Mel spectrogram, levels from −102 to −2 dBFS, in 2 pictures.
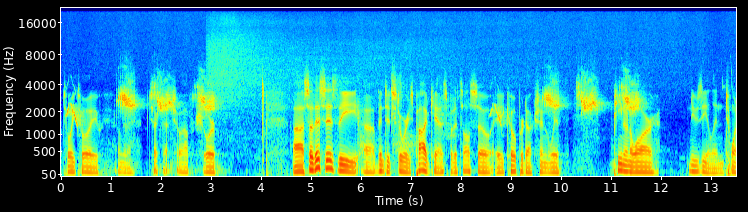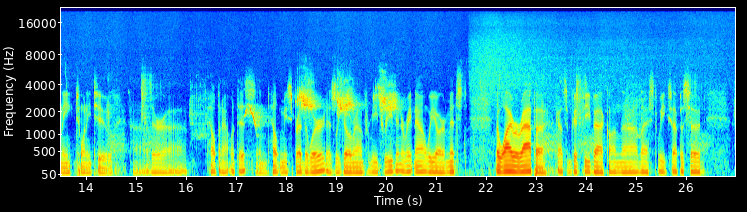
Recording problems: muffled; slightly; fading above 3 kHz
animal sounds; loud; throughout; 3 dB below the speech
hiss; faint; throughout; 20 dB below the speech

